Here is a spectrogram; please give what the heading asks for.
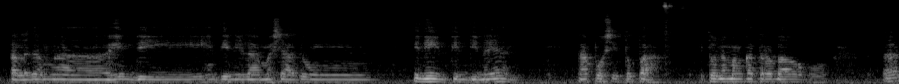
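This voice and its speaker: A man's voice: medium pitch, a little mellow, distant mic, a little hiss or hum. A man from the Philippines doing stand-up storytelling, taking on his coworkers' broken English in a raised voice. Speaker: comedian.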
